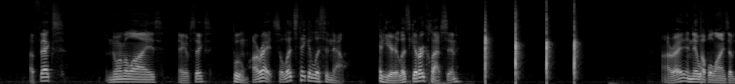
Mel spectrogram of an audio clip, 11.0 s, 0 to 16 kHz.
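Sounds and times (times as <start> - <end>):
sharp hand claps: 7.3 - 8.8.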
